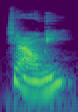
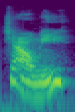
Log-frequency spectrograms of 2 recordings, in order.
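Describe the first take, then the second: First: Xiaomi mimicked high with a big questioning rise; particular inflection. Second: Said in the usual way. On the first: Asking co-host about that inflection, Xiaomi with a high questioning rise. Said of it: "with that particular inflection".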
